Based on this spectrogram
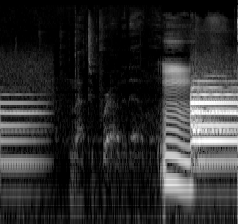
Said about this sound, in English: I'll just keep ringing this bell till you get to your bell.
